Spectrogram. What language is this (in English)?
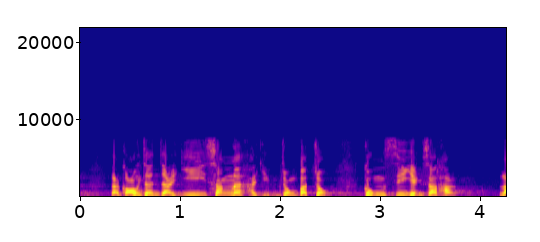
Cantonese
